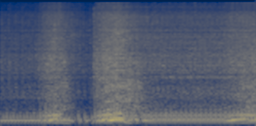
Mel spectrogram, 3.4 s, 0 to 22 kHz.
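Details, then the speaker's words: 1978 Kawasaki KZ400 after exhaust and carburetor install: catches cleanly, revs and settles into an even, crisp idle, no misses or knocks; runs very nicely. "The bike runs very nicely. Um uh I bet you it fires right off like butter."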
